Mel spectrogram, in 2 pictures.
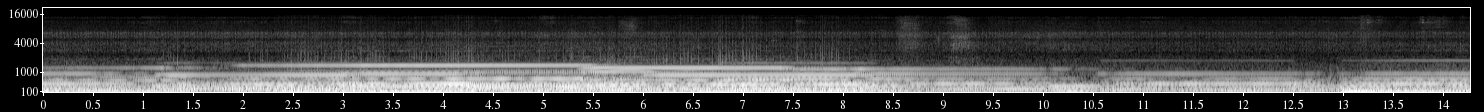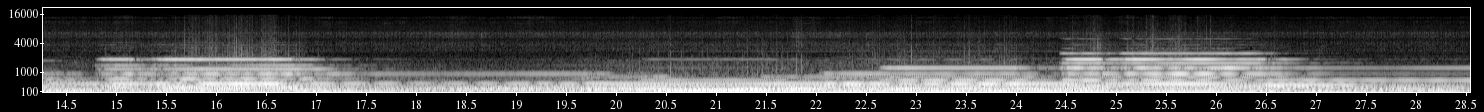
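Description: Organ playing slow, sustained chords with held notes that change every second or two, and a deep bass note coming in about halfway through.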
